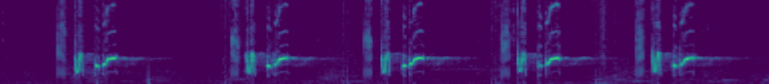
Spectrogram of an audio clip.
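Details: Red-headed prenjak, or ashy tailorbird, in a lure recording meant to make birds sing: five loud phrases of clipped high chips and a downslurred whistle, evenly spaced about a second apart.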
